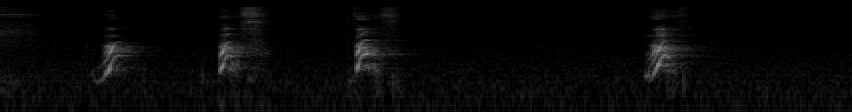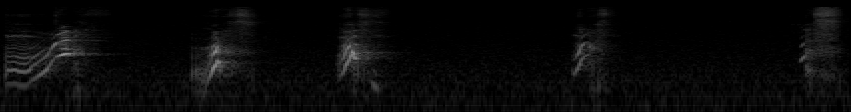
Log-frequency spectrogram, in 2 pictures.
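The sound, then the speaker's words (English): A person imitates a dog barking, giving about ten short, sharp woofs at an uneven pace, fairly loud with quiet gaps between them and no talking. “I think I can bark like a dog too.”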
